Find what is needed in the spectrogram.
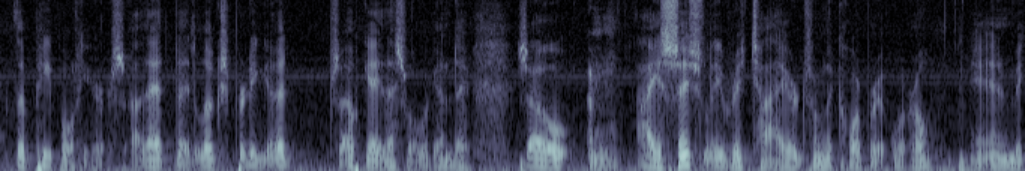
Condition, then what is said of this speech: Spasmodic dysphonia. And as I said, my type of SD is called AD, adductor, because my vocal folds slam together.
